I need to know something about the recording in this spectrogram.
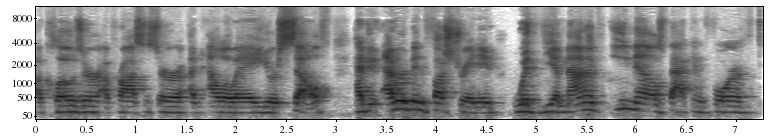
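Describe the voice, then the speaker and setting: A man's voice: fairly high pitch, a little mellow. A man leading an informal motivational coaching call for an online audience, conversational and emphatic, repeating key phrases for stress. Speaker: business coach hosting a mortgage coaching call. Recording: roomy, echoing sound.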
